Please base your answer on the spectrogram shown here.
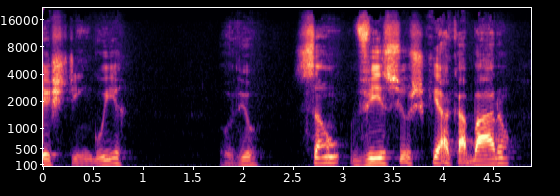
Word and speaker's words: extinguir: Extinguir e extinguir. Ora, esse U não pode ser proferido, embora seja proferido e embora seja até registrado nos dicionários.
